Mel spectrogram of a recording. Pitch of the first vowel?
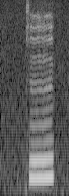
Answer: high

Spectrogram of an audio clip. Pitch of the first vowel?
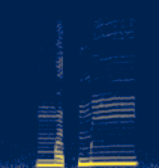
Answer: rising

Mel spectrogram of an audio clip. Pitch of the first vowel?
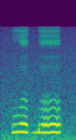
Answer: high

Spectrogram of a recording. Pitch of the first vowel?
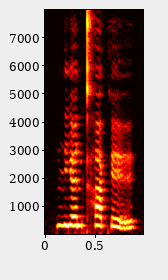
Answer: high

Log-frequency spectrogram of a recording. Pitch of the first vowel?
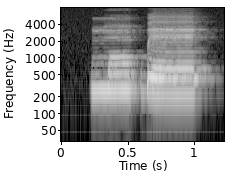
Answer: high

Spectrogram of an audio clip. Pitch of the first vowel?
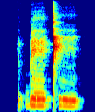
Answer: low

